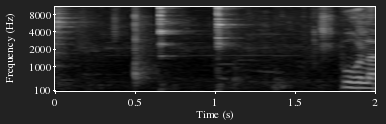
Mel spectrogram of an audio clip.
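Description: Cutlery and dishes clinking at a meal: several separate sharp clinks, a couple of them ringing briefly.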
